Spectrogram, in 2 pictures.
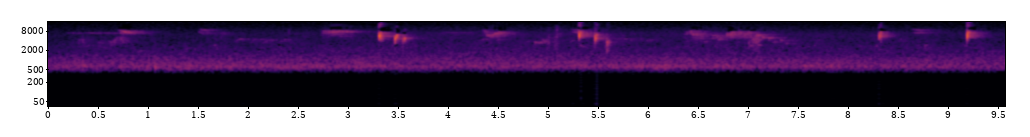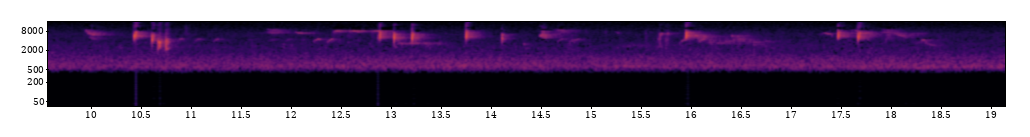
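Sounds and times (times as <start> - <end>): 
steady background hiss: 0.0 - 19.1
European robin calling: 1.9 - 3.8, 4.4 - 7.5, 8.2 - 9.4, 10.0 - 18.5.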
